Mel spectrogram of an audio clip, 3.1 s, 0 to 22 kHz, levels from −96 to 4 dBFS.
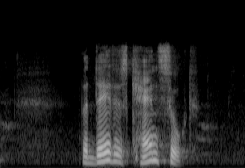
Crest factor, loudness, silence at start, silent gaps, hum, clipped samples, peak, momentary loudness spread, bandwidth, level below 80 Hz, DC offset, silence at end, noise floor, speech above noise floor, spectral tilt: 20 dB; -33 LUFS; 1.05 s; none; none; under 0.1%; -16 dBFS; 10 LU; 7.8 kHz; -86 dBFS; under 0.1%; 0.8 s; -72 dBFS; 40 dB; -5.5 dB/octave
